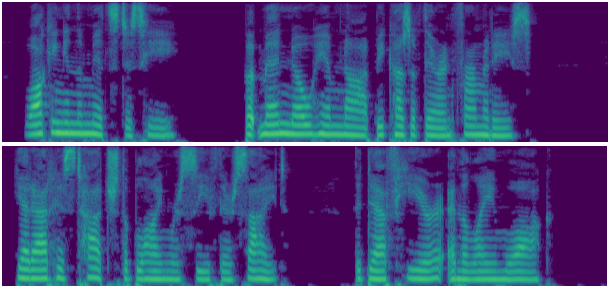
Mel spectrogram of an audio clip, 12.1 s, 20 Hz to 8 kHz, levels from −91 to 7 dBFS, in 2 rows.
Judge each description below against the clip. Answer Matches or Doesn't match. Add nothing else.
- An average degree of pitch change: Doesn't match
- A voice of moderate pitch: Matches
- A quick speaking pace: Doesn't match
